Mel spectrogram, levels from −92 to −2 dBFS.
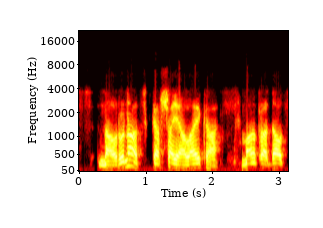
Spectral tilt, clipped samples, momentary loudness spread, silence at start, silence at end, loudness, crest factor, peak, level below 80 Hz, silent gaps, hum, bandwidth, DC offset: -7.5 dB/octave; under 0.1%; 7 LU; 0.3 s; 0.1 s; -14 LUFS; 12 dB; -2 dBFS; -56 dBFS; none; none; 4.3 kHz; under 0.1%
